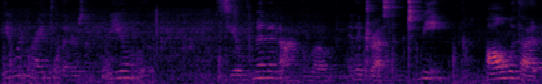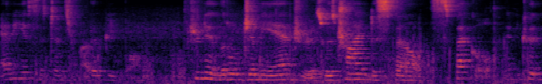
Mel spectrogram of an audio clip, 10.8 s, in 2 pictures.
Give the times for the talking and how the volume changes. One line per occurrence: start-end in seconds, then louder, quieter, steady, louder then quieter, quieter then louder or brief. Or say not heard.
0.0-10.8 louder.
